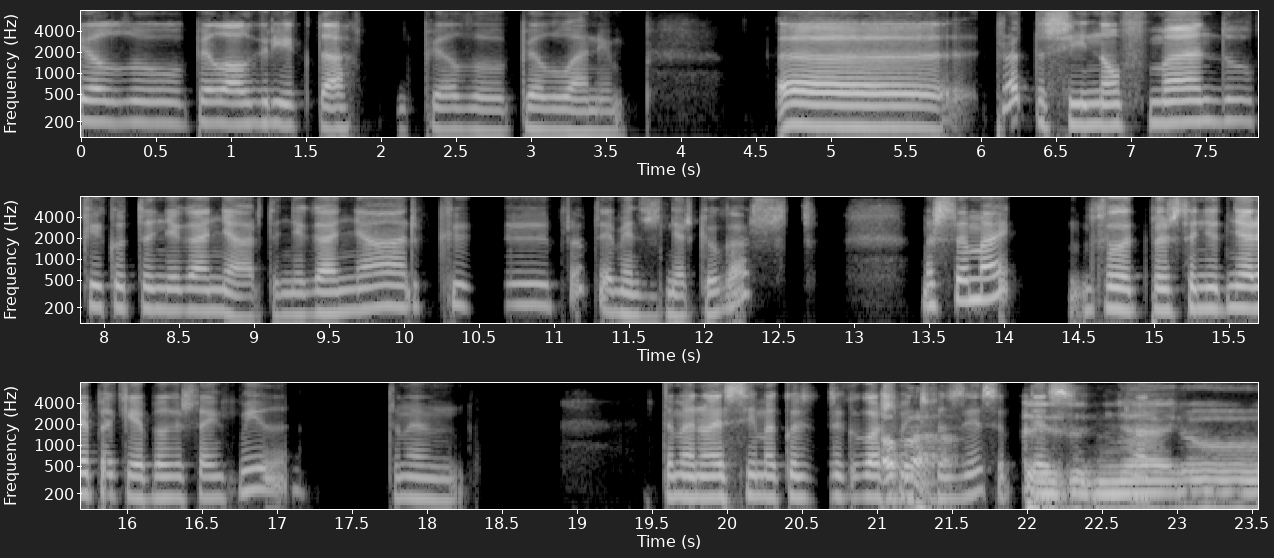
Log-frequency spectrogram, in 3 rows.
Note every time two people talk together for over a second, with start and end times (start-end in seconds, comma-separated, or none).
21.0-22.9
